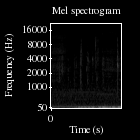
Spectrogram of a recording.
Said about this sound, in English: Dude, I started typing that into Google, and it... Like, I started...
